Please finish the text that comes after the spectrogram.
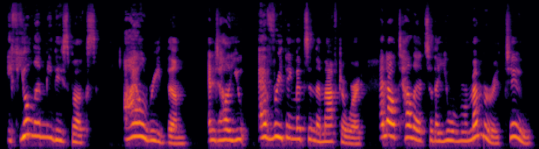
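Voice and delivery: high and bright with excitement; eager rush. A narrator's reading. Sarah offering to retell the books, eager. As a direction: pour out the plan eagerly. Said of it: "she cried".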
